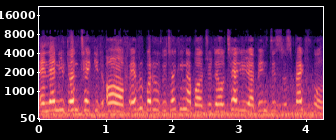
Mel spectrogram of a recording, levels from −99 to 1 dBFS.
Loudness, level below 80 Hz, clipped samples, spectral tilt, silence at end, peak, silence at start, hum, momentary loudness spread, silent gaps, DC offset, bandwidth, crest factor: -16 LUFS; -42 dBFS; under 0.1%; -6 dB/octave; 0 s; 0 dBFS; 0 s; none; 8 LU; none; under 0.1%; 7.8 kHz; 16 dB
